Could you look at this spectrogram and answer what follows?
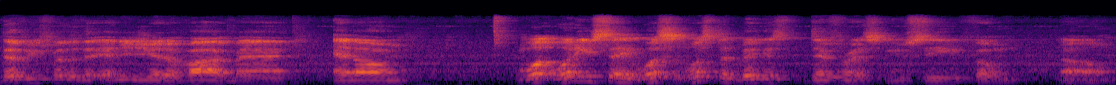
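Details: Adult male speaker; normal conversational speech.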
